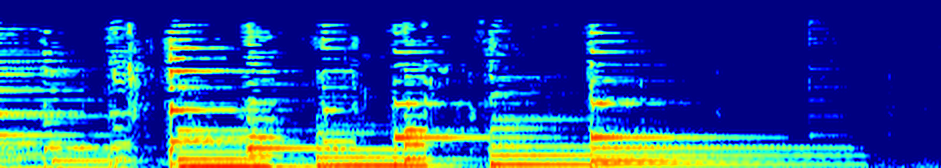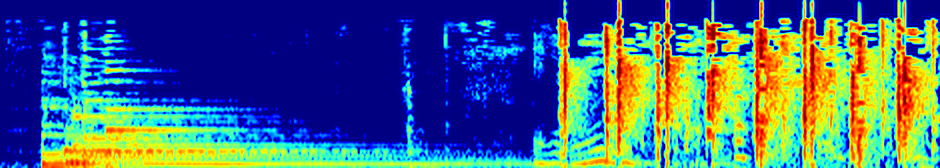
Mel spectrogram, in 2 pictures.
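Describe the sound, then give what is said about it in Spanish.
A song closes on sustained, fading chords, then loud clapping breaks out over the last two seconds in fairly even, quick beats as the audience begins applauding. “La cosa, romper con el aplauso, ¿viste?”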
